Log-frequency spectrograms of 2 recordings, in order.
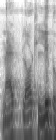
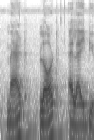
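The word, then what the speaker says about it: Matplotlib: काफ़ी बच्चे इसे मैटप्लॉटलिब बोल देते हैं, बट मैटप्लॉटलिब नहीं बोला जाता, इसका प्रोनाउंसिएशन मैटप्लॉटलिब होता है।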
